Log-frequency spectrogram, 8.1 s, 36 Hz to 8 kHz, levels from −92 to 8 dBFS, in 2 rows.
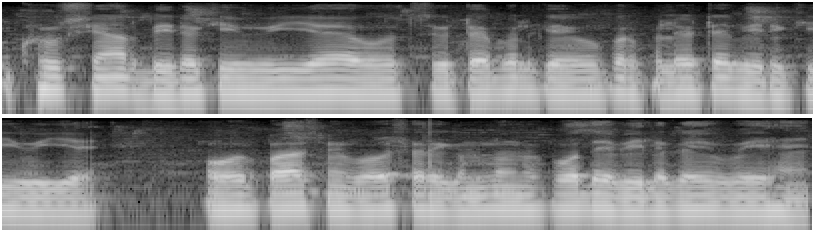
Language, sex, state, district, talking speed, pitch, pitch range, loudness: Hindi, male, Rajasthan, Bikaner, 200 wpm, 95 Hz, 95-100 Hz, -18 LUFS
